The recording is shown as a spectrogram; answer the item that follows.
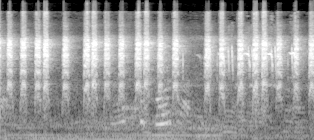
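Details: Lure call meant to attract small birds: clipped, harsh high chirps in rapid groups, with a short pause and some lower sliding notes near the middle.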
